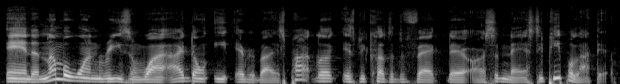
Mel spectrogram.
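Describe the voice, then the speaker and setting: A man's voice: medium pitch, lively intonation, brisk. Southern-accented man, blunt country-boy talk. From southern United States. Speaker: podcast co-host and musician. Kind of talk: casual chat.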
